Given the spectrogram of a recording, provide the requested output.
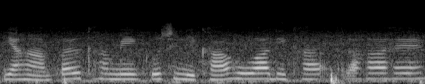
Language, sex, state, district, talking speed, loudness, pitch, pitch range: Hindi, female, Maharashtra, Gondia, 125 wpm, -21 LUFS, 240 Hz, 230-260 Hz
